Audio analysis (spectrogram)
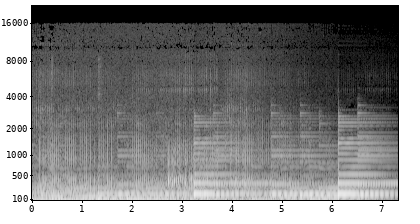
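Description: cat purring

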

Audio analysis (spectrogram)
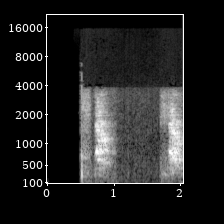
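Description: dog barking

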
